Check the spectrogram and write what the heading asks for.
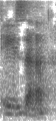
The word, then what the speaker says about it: Aza: I believe it's pronounced Aza. It's spelled A-Z-A.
